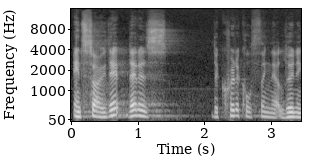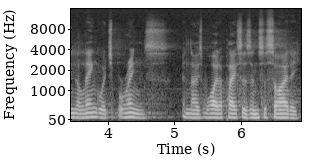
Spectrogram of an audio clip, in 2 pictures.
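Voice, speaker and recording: A man with a New Zealand accent, speaking at a live panel in a measured, reflective way with many fillers and restarts. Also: medium pitch, fairly even intonation. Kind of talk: formal panel talk with Māori greetings. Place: large hall at a live event. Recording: reverberant hall.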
